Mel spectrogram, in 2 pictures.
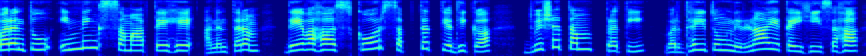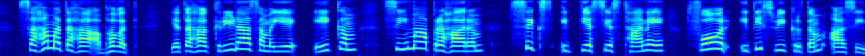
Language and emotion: Sanskrit, neutral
